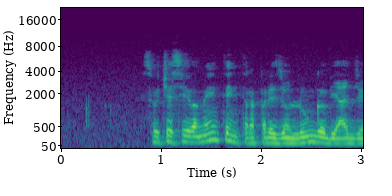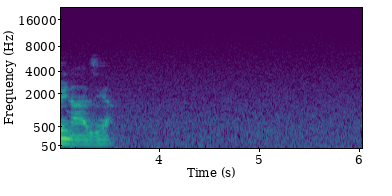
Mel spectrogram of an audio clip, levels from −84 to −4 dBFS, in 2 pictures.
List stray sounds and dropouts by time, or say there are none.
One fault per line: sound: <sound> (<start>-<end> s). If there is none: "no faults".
no faults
